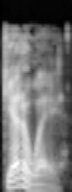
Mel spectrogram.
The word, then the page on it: getaway: American English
